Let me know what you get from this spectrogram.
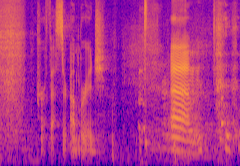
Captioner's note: laughter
